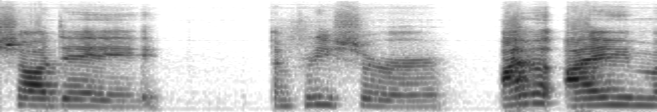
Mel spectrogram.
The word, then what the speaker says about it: Sade: Are you Shade only only puts out a Oh, I think her name's pronounced Shade.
